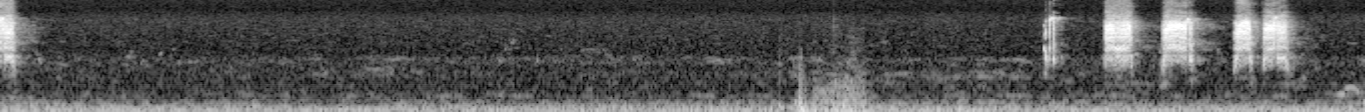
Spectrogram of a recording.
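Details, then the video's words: Black francolin in a calling contest between kala teetar birds: after a long quiet stretch and a single knock, a late phrase of about five harsh, scratchy notes. "Speeder Kala Teetar Kaly Teetaron ka Muqabla Kala Teetar ki Awaz"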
